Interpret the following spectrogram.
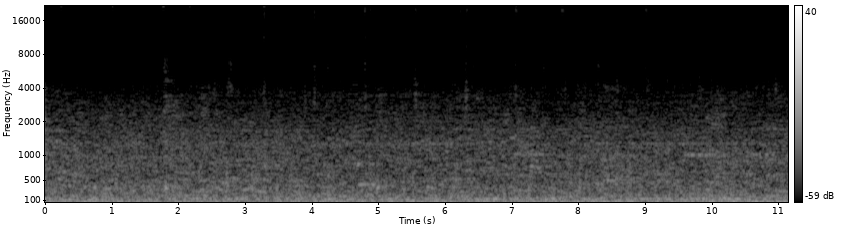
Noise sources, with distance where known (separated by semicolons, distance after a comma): person or small group talking, far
